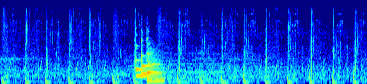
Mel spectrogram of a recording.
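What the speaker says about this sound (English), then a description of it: "Yeah, just walking in with your horse." Horse hooves clip-clop at a steady walking rhythm in the video game Lost Ark, evenly spaced soft thuds across the whole stretch, with a brief liquid splash sound midway.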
